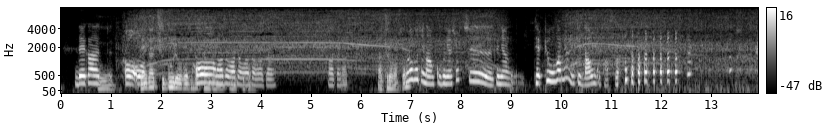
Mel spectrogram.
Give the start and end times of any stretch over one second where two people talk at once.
2.6-3.9

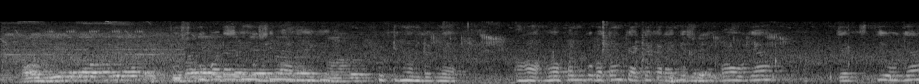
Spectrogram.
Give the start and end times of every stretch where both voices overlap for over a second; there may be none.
1.7-3.3

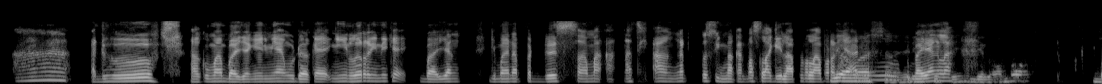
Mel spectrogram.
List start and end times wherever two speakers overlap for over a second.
8.3-9.5

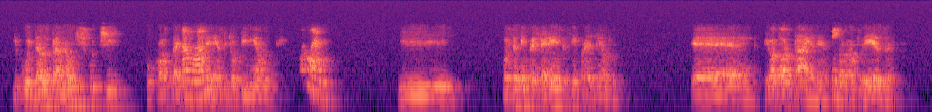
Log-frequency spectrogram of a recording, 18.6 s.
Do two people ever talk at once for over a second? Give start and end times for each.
none

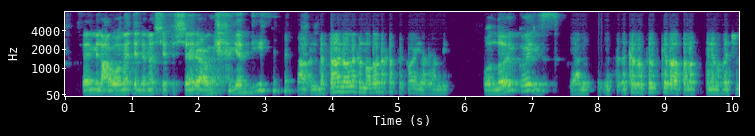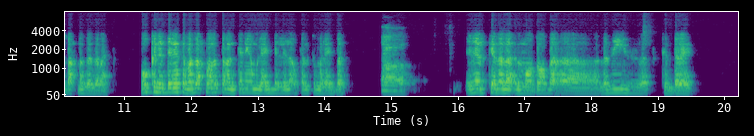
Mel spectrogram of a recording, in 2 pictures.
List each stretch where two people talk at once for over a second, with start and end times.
none

